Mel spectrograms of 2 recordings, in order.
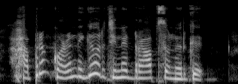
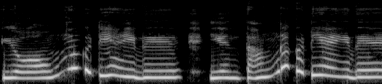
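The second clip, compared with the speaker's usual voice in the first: put-on higher, slow sing-song cooing to a baby; doting baby talk; 3 semitones higher, slower than usual. Mother fondly cooing to her newborn, slow high baby talk. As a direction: coo over the little one like a doting mother.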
